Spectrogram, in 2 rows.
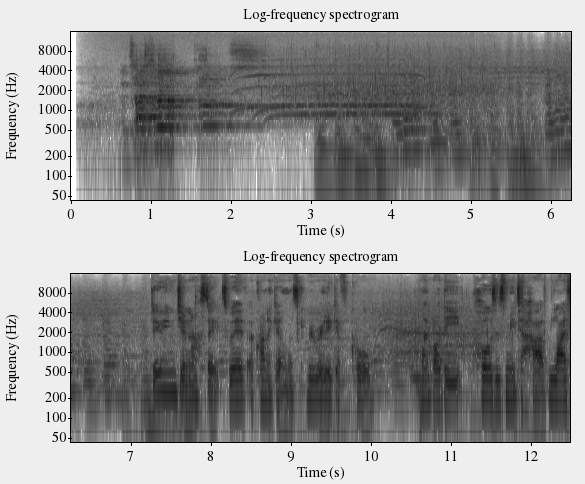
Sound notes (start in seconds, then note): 2.2 spectators clapping; 3.0 upbeat music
